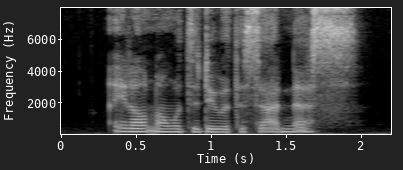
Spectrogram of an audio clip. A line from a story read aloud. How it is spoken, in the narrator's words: he said finally, sighing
